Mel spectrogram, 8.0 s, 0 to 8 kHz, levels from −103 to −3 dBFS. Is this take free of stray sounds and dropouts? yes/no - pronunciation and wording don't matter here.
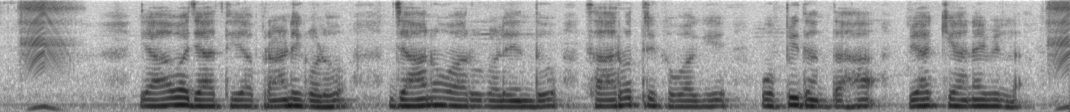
yes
